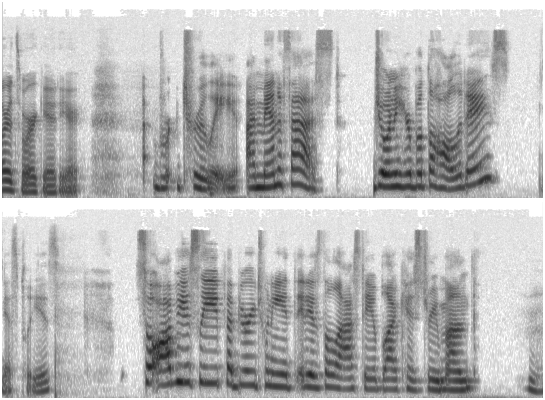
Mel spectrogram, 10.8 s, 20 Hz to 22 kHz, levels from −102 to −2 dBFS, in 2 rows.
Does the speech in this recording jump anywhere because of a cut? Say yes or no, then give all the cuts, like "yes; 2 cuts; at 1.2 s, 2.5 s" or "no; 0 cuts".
no; 0 cuts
